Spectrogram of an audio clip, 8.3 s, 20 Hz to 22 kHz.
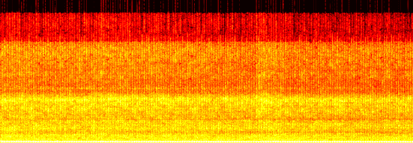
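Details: Jacobsen Chief 800 garden tractor under restoration, started on choke with idle turned up: small single-cylinder engine idling with a buzzy, hunting rhythm that wavers; owner concludes the carb needs adjusting.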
